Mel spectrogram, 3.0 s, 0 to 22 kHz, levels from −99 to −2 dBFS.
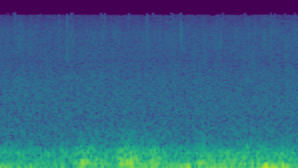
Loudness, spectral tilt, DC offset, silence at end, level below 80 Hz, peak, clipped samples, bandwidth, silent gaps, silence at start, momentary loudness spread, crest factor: -31 LUFS; -6.5 dB/octave; under 0.1%; 0 s; -30 dBFS; -10 dBFS; under 0.1%; 16.5 kHz; none; 0 s; 11 LU; 16 dB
